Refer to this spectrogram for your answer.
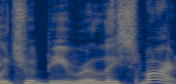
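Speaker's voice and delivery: normal talking voice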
